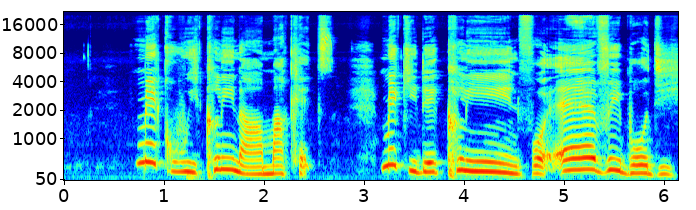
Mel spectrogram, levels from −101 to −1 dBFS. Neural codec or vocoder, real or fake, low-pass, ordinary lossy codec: none; real; none; none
